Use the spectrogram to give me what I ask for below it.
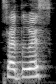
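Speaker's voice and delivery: plain reading voice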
